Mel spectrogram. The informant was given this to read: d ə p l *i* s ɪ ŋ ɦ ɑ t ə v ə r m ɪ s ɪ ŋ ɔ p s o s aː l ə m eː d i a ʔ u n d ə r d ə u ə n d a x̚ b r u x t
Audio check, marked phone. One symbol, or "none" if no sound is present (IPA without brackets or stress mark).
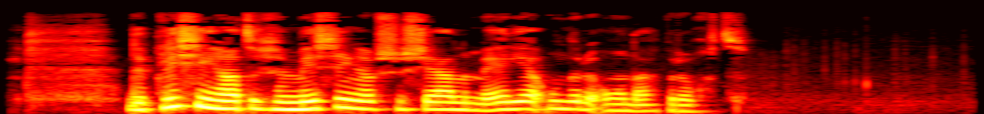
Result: i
